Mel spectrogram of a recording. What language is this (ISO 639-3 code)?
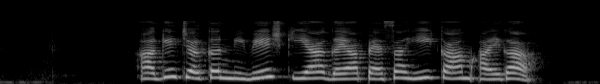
hin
